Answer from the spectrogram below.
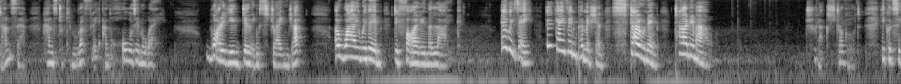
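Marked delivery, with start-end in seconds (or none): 4.1-9.2 loud, indignant shout; angry crowd. Acted. Temple crowd hauling a stranger from the lake, angry shout. 10.0-14.3 higher, loud furious yelling; outraged crowd. Acted. Crowd demanding the intruder be stoned, furious yelling.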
